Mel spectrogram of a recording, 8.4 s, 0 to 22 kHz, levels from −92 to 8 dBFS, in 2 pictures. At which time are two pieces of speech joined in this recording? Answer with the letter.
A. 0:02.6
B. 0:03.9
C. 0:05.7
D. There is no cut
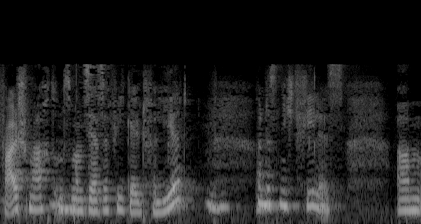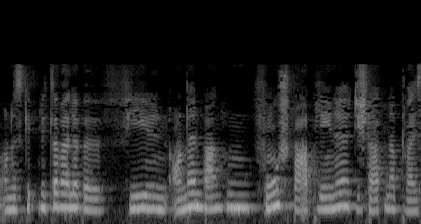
A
